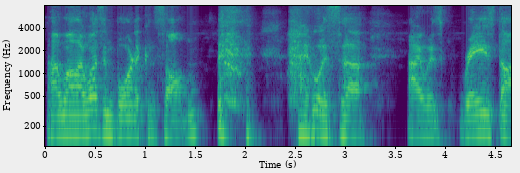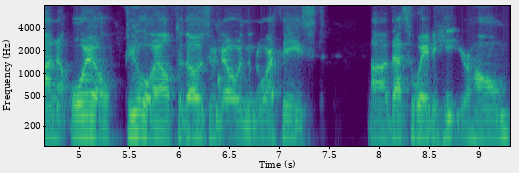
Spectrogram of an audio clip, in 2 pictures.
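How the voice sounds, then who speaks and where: Somewhat breathy, a man speaks at a medium pitch with an American accent. His pace is fairly slow. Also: fairly even intonation. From New York area. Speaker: business consultant. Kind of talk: interview.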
